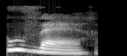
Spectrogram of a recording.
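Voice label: "ouvert", French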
